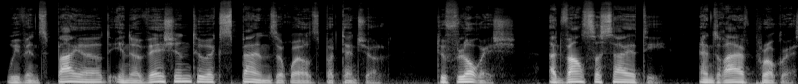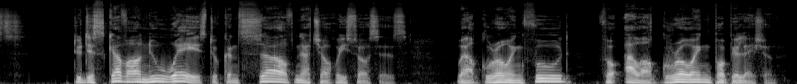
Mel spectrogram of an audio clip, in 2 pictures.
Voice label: Corporate French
